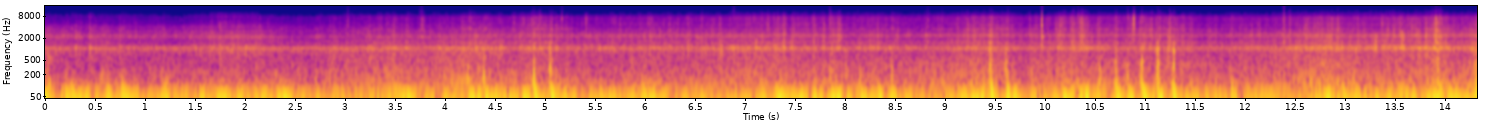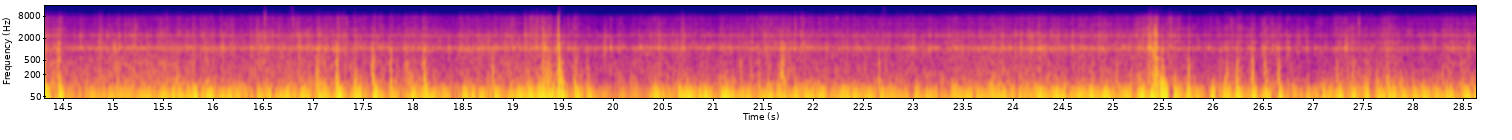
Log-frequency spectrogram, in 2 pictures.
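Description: Electric mountain bike rolling fast down a loose gravel and rock track: tyres crunching over stones, the bike rattling, and sharp knocks as it hits rocks, over a steady high whine.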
